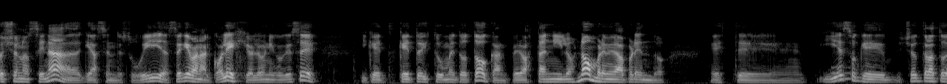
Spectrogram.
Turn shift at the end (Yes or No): No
